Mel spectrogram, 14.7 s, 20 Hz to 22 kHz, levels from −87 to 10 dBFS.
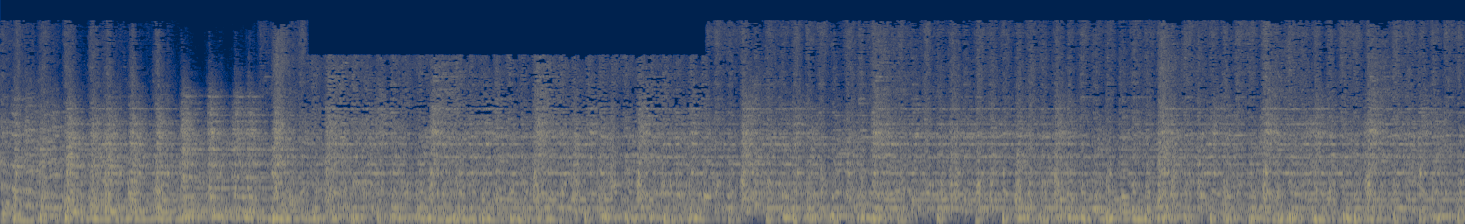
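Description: At 3.06 s the sound turns abruptly dull, with nothing above 9 kHz, and a swirly, metallic graininess appears; at 7.06 s full brightness snaps back, with no gap at either edge. This four-second stretch is an adaptive stream at a lower bitrate: the player switched to a leaner encoding while the connection slowed, and the loss of treble and the added artefacts fit a step down from about 96 to 32 kbit/s AAC.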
